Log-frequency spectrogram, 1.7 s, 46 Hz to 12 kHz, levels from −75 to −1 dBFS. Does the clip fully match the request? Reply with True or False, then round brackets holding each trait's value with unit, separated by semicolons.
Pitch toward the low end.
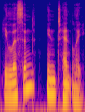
True (105 Hz)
